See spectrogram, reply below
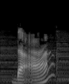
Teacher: Từ đã nghe như là từ đạ và á đọc nhanh kết hợp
